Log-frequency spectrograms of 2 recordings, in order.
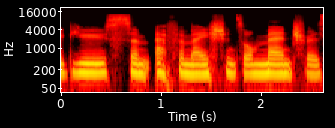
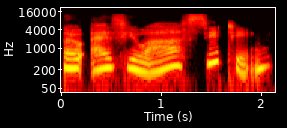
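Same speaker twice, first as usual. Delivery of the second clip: gentle guided grounding voice; calm grounding exercise; 2 semitones higher, 4 dB louder than usual. Acted.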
